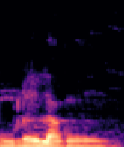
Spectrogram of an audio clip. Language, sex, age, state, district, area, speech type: Bodo, female, 45-60, Assam, Kokrajhar, urban, spontaneous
